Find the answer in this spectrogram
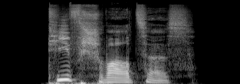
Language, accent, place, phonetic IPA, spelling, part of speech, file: German, Germany, Berlin, [ˈtiːfˌʃvaʁt͡səs], tiefschwarzes, adjective, De-tiefschwarzes.ogg
- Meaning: strong/mixed nominative/accusative neuter singular of tiefschwarz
